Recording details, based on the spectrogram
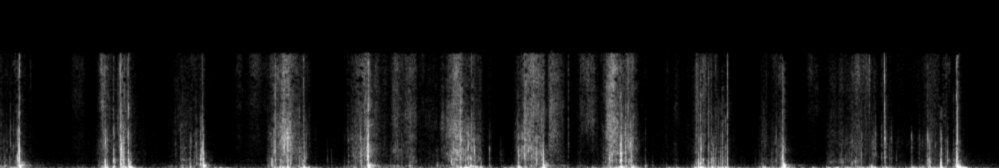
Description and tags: Opening and closing a large bible a bunch of times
